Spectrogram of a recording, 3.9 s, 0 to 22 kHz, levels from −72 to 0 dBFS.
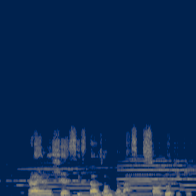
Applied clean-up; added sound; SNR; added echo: classical method Wiener filter.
